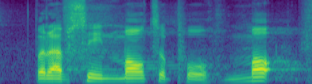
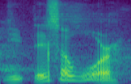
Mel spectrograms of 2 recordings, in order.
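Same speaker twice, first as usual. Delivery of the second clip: ordinary delivery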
